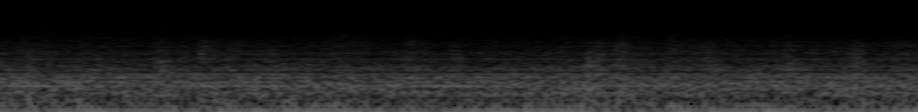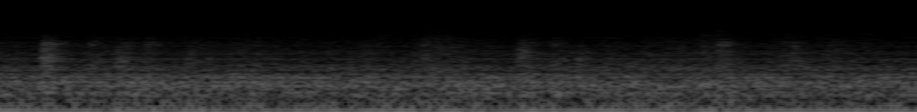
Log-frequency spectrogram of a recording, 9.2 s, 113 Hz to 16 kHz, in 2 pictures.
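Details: Kenmore 80 Series electric dryer after motor replacement, running with wet towels on cotton cycle; even low rumble with soft tumbling thumps and no squeal or scrape, drum turning smoothly; normal running.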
